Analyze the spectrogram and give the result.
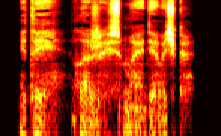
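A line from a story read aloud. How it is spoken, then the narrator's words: Whisper. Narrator (Russian): шептал он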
